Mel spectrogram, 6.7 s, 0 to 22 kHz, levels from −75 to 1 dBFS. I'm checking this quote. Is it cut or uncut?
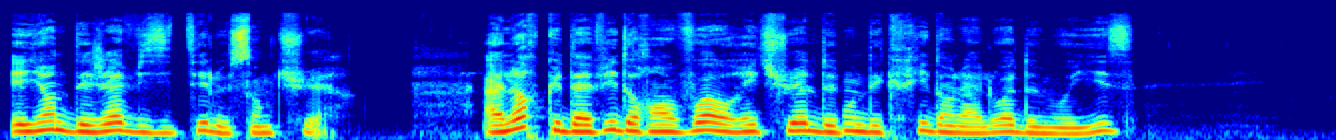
cut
